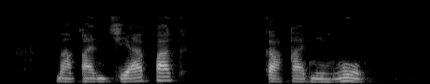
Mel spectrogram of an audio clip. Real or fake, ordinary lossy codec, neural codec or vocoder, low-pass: fake; AAC, 48 kbps; codec, 24 kHz, 3 kbps, HILCodec; 9.9 kHz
